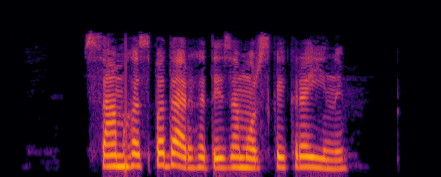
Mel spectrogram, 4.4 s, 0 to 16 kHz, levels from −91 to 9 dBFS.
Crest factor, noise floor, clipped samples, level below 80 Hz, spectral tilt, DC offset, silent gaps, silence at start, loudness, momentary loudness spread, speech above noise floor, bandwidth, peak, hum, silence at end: 16 dB; -70 dBFS; under 0.1%; -62 dBFS; -5 dB/octave; under 0.1%; none; 0.85 s; -16 LUFS; 14 LU; 55 dB; 8 kHz; -2 dBFS; none; 0.95 s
